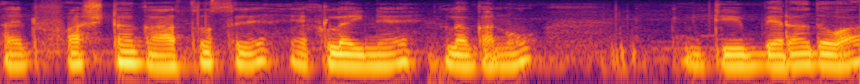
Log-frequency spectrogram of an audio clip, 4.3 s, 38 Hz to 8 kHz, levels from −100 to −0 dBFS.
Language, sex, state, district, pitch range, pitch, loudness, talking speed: Bengali, male, Tripura, Unakoti, 125-145 Hz, 135 Hz, -16 LUFS, 155 wpm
